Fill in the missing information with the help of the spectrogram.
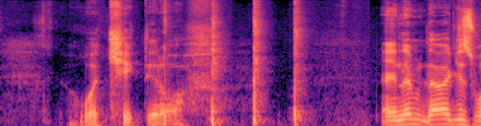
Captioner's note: shoe thudding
